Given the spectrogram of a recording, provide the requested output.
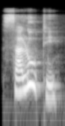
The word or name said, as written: saluti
